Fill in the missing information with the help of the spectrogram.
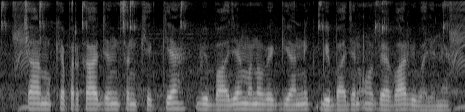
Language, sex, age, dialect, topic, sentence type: Hindi, male, 18-24, Hindustani Malvi Khadi Boli, banking, statement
